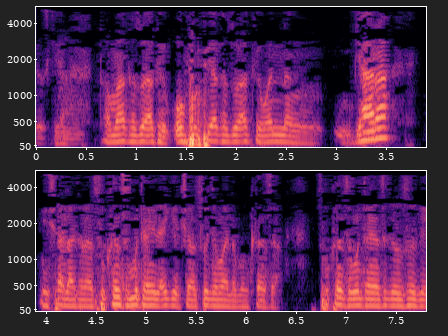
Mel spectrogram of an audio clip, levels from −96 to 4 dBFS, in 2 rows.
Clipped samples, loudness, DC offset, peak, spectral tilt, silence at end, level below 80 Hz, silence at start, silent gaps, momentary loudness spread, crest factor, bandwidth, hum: under 0.1%; -20 LUFS; under 0.1%; 0 dBFS; -10 dB/octave; 0 s; -34 dBFS; 0 s; none; 19 LU; 20 dB; 5.4 kHz; none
